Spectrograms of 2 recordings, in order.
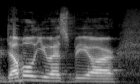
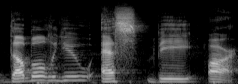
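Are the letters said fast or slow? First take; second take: fast; slow. First: The letters are said quickly. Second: The letters are said slowly. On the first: "I know I said that quickly" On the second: "I'll say it more slowly"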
